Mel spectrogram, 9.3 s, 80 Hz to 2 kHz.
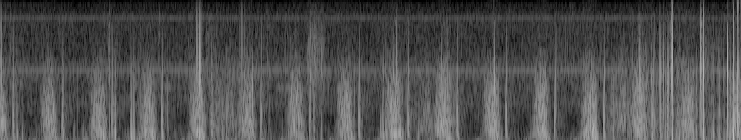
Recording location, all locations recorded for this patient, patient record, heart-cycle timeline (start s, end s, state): pulmonary valve (PV)
aortic valve (AV)+pulmonary valve (PV)+tricuspid valve (TV)+mitral valve (MV)
#Age: Child
#Sex: Male
#Height: 111.0 cm
#Weight: 18.5 kg
#Pregnancy status: False
#Murmur: Present
#Murmur locations: aortic valve (AV)+mitral valve (MV)+pulmonary valve (PV)+tricuspid valve (TV)
#Most audible location: pulmonary valve (PV)
#Systolic murmur timing: Mid-systolic
#Systolic murmur shape: Diamond
#Systolic murmur grading: III/VI or higher
#Systolic murmur pitch: High
#Systolic murmur quality: Harsh
#Diastolic murmur timing: nan
#Diastolic murmur shape: nan
#Diastolic murmur grading: nan
#Diastolic murmur pitch: nan
#Diastolic murmur quality: nan
#Outcome: Abnormal
#Campaign: 2015 screening campaign
0.00	2.81	unannotated
2.81	2.92	S1
2.92	3.22	systole
3.22	3.32	S2
3.32	3.47	diastole
3.47	3.59	S1
3.59	3.81	systole
3.81	3.96	S2
3.96	4.08	diastole
4.08	4.18	S1
4.18	4.45	systole
4.45	4.54	S2
4.54	4.70	diastole
4.70	4.81	S1
4.81	5.06	systole
5.06	5.16	S2
5.16	5.29	diastole
5.29	5.42	S1
5.42	5.67	systole
5.67	5.78	S2
5.78	5.93	diastole
5.93	6.05	S1
6.05	6.28	systole
6.28	6.40	S2
6.40	6.52	diastole
6.52	6.63	S1
6.63	6.90	systole
6.90	7.01	S2
7.01	7.14	diastole
7.14	7.27	S1
7.27	9.26	unannotated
